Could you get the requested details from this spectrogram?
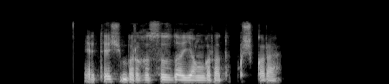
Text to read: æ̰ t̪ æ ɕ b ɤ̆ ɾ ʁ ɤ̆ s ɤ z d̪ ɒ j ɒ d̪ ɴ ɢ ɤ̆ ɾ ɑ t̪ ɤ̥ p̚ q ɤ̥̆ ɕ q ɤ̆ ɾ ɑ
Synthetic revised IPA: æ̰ t̪ æ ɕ b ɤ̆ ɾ ʁ ɤ̆ s ɤ z d̪ ɒ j ɒ ɴ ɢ ɤ̆ ɾ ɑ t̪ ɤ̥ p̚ q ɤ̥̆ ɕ q ɤ̆ ɾ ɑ

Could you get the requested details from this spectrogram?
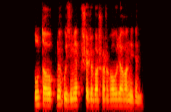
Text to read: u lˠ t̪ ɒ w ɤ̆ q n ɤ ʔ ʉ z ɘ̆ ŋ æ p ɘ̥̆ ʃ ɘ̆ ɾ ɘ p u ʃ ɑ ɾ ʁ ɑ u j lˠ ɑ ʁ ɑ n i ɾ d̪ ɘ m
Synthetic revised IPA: u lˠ t̪ ɒ w ɤ̆ q n ɤ ʔ ʉ z ɘ̆ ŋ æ p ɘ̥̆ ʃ ɘ̆ ɾ ɘ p ɒ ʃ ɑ ɾ ʁ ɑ u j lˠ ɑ ʁ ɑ n i d̪ ɘ m

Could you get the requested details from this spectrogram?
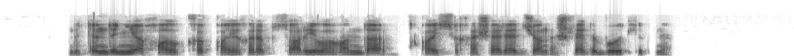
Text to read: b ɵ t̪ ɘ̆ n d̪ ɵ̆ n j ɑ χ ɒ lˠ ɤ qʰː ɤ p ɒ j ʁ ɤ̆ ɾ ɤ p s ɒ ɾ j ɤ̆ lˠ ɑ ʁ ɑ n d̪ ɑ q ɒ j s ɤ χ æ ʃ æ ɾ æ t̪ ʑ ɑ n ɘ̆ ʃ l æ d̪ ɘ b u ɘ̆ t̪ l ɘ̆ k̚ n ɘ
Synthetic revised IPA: b ɵ t̪ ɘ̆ n d̪ ɵ̆ n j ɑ χ ɒ lˠ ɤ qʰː ɤ q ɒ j ʁ ɤ̆ ɾ ɤ p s ɒ ɾ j ɤ̆ lˠ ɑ ʁ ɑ n d̪ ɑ q ɒ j s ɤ χ æ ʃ æ ɾ æ t̪ ʑ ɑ n ɘ̆ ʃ l æ d̪ ɘ b u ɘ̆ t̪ l ɘ̆ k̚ n ɘ

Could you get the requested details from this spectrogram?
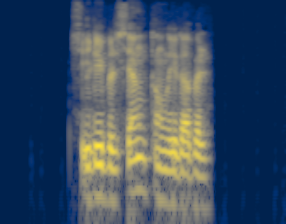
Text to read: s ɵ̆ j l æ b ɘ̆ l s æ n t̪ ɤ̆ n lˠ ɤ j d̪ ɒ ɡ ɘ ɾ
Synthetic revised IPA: s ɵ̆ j l i b ɘ̆ l s æ ŋ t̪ ɤ̆ ɴ lˠ ɤ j d̪ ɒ b ɘ l

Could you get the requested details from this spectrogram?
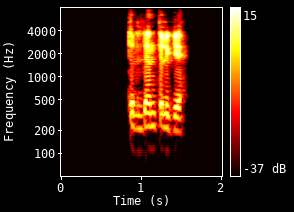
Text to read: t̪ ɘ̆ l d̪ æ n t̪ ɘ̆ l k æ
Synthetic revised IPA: t̪ ɘ̆ l d̪ æ n t̪ ɘ̆ l ɡ æ

